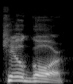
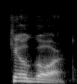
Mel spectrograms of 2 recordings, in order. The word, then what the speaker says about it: Kilgore: Pronounced Kilgore. Kilgore.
